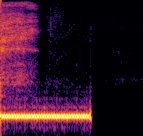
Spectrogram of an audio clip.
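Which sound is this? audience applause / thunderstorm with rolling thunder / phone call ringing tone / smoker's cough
phone call ringing tone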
